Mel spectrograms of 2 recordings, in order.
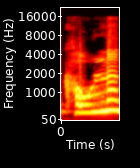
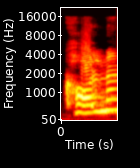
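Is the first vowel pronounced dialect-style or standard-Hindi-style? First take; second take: dialect; standard-Hindi. First: The first vowel has the shifted dialect quality. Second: The first vowel has the standard Hindi quality. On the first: The speaker calls it right. "बल्कि खौलना कहा जाता है" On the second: The speaker calls it wrong. "खौलना नहीं"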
